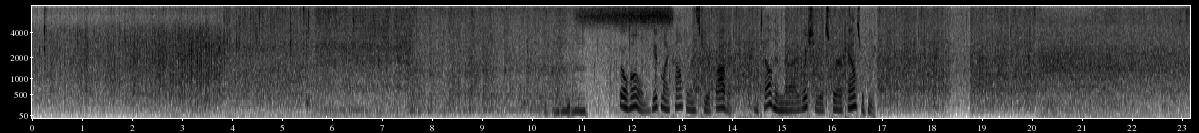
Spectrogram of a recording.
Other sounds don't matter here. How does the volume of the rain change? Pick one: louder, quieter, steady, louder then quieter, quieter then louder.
steady.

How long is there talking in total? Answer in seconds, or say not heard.
5 s.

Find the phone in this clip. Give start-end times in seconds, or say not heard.
10.4-11.2.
